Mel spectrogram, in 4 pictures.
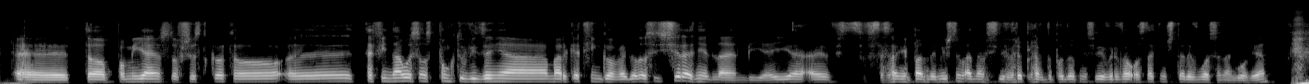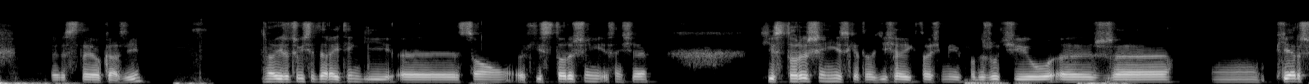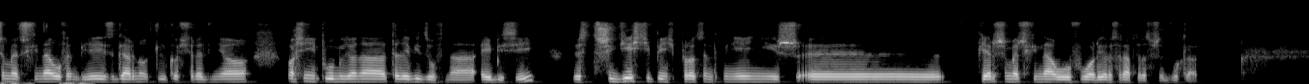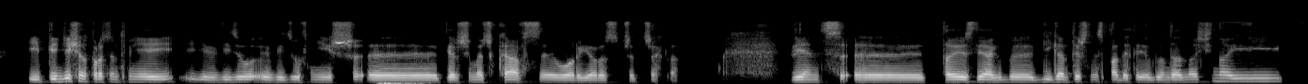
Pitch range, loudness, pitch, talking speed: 115-130 Hz, -21 LUFS, 120 Hz, 115 wpm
